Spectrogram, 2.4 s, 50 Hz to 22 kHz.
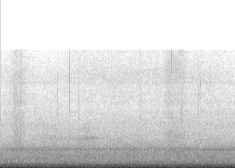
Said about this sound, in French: Du coup, cet épisode tourné dans l'avion 787-900 en direction de Paris. Un épisode rapide pour pas casser vos oreilles.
